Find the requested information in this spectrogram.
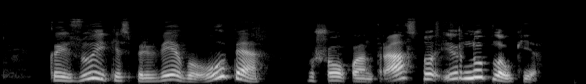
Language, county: Lithuanian, Kaunas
